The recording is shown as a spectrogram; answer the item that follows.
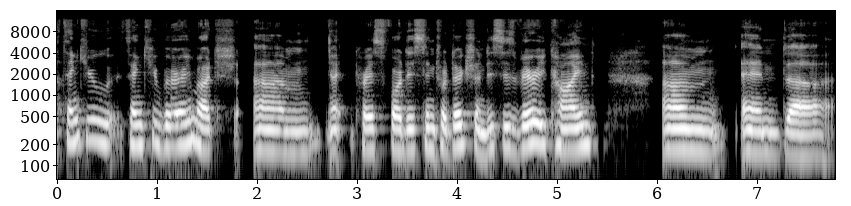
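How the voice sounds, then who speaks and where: French woman, thick french accent, talks slow and polite, lots of ums, zoom call. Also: deep voice, mellow. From France. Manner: polite, self-deprecating, hesitant with fillers. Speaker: seminar speaker. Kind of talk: academic talk over video call. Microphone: video call.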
